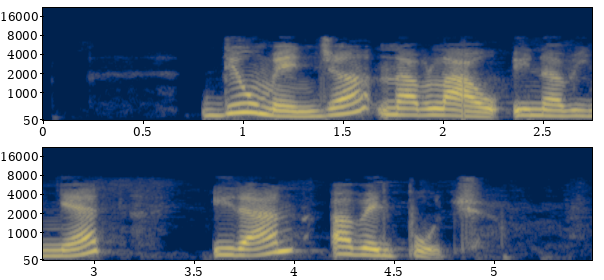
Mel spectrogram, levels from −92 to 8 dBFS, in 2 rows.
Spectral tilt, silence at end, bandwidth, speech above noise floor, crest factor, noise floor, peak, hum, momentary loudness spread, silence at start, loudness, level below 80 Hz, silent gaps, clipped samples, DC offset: -6.5 dB/octave; 0.55 s; 7.6 kHz; 53 dB; 16 dB; -69 dBFS; -2 dBFS; none; 11 LU; 0.8 s; -16 LUFS; -62 dBFS; none; under 0.1%; under 0.1%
